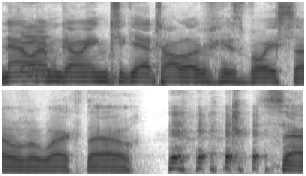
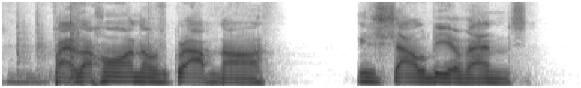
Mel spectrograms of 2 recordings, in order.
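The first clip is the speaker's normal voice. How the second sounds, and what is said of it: Good Alan Rickman impression. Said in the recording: “That was really good. It was a really good impression.”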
